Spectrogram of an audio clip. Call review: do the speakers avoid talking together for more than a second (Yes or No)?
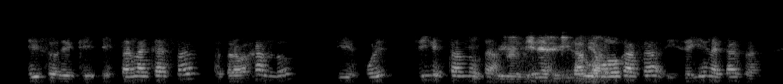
No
